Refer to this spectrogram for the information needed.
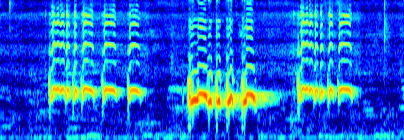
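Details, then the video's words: Local zebra dove with a big voice, kept as a lure for its kind. One rolling, fluttering coo phrase sits between two evenly spaced series of steady, honk-like tonal notes from another caller. "Perkutut Lokal Gacor Suara Besar"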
